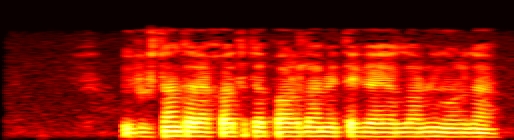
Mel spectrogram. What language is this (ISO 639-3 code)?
uzb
